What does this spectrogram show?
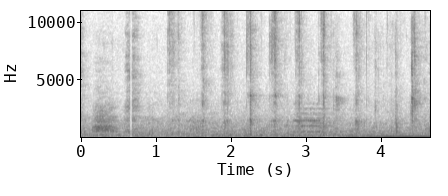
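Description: Raw green chillies being bitten and chewed close to a lapel microphone: a quick run of crisp, sharp crunches.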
